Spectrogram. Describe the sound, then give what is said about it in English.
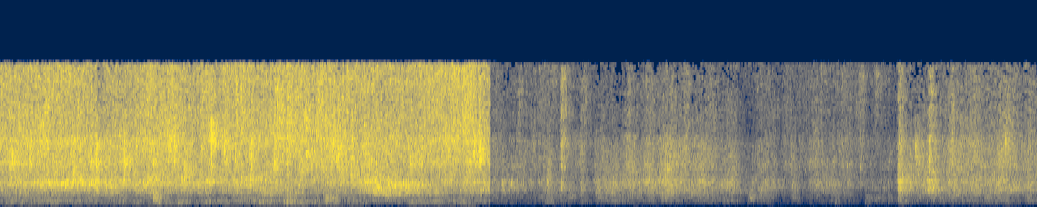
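Shower water runs in a steady, dense hiss while hair is being washed, loud for the first half, then drops to a softer, muffled spray that continues to the end. No one speaks. “I brush my hair before taking a shower.”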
